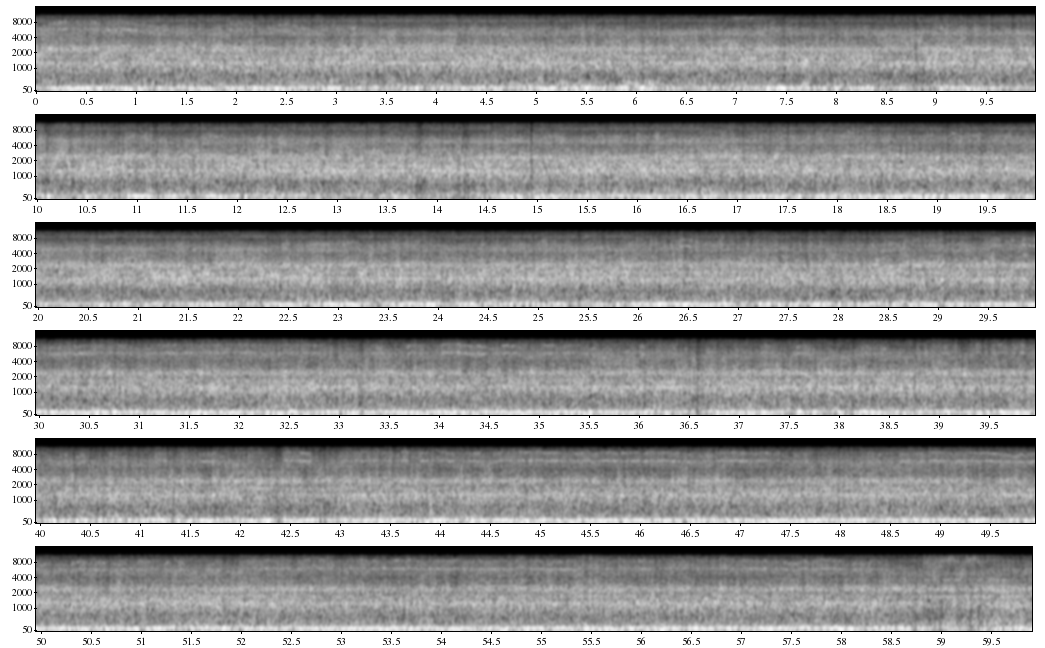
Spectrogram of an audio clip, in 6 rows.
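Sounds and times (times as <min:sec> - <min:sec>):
motorcycle engine running: 0:00.0 - 0:59.9
road noise: 0:00.0 - 0:59.9
wind noise: 0:00.0 - 0:59.9.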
